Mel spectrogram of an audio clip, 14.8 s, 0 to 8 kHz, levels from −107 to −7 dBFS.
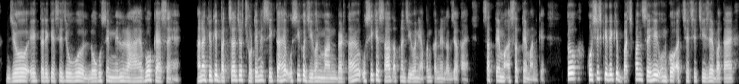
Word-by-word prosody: जो 130 +4 +1 0.2
एक 135 0 -2
तरीके 135 0 0
से 135 +3 -2
जो 135 +1 0
वो 135 +1 +2
लोगों 120 +3 -1
से 135 +2 -4
मिल 125 -1 -1
रहा 120 -3 0
है 120 - -2
वो 155 +6 +4
कैसे 120 -1 0
हैं? 95 -6 -7 0.4
है - - +5
ना? 165 - +6
क्योंकि 160 +1 +3
बच्चा 145 +5 +2
जो 165 +1 +1
छोटे 145 -3 -1
में 155 +2 0
सीखता 140 0 0
है, 160 +4 +3
उसी 140 +3 -2
को 165 0 +3
जीवन 125 -2 -1
मान 115 0 0
बैठता 115 +2 -1
है, 160 +3 +2
उसी 150 +1 -1
के 170 -1 +2
साथ 140 -3 +1
अपना 135 +1 -3
जीवन 120 -1 -2
यापन 125 +5 -6
करने 115 -3 -6
लग 95 -1 -8
जाता 100 -3 -5
है, 90 - -10 0.4
सत्य 145 - 0
मा 135 -3 0
सत्य 125 - -2
मान 90 -4 -5
के। - - -11 0.5
तो 200 +1 +8 0.3
कोशिश 175 +5 +2
कि 190 - +4
देखिए 180 +2 +3
बचपन 180 +8 0
से 155 - +4
ही 170 +3 +5
उनको 140 0 +1
अच्छी-अच्छी 135 -1 -3
चीज़ें 130 +1 -1
बताएँ। 115 +1 0
130 Hz, 225 wpm, -21 LUFS, 120-150 Hz, 0.5 s, तो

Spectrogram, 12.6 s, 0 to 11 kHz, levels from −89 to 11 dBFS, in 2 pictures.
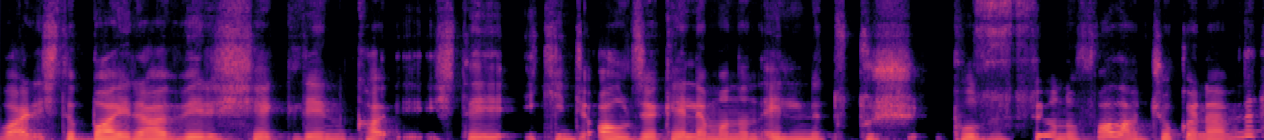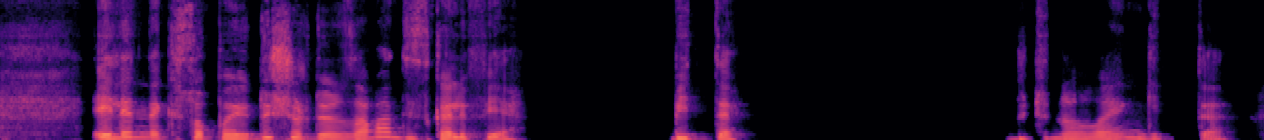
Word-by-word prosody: var, 160 - +5
işte, 180 -3 -3
bayrağı 190 0 +6
veriş 190 +1 +1
şeklin, 195 0 -2
ka, - - 0
işte, 170 -4 -4
2. 180 +1 -4
alacak 190 +4 +2
elemanın 195 0 0
elini 175 +2 -2
tutuş 200 0 -3 0.2
pozisyonu 195 +1 -3
falan 200 +1 +2
çok 250 +5 -4
önemli. 225 - 0 0.5
Elindeki 285 +3 +4
sopayı 255 -4 +1
düşürdüğün 255 -7 +2
zaman 255 +9 +1
diskalifiye. 165 - +1 0.8
Bitti. 210 -11 +1 1.3
Bütün 205 +5 -8
olayın 220 +5 -2
gitti 195 0 -9
200 Hz, 120 wpm, -26 LUFS, 185-230 Hz, 1.3 s, bayrağı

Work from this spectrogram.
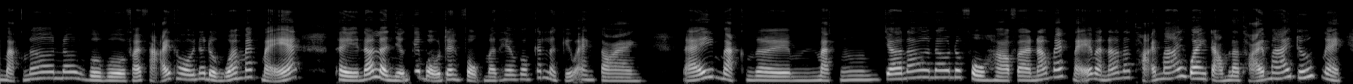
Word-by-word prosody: mặc 185 -6 -3
nó 280 +5 -3
nó 290 0 -3
vừa 195 -6 -1
vừa, 175 -1 +3
phải 175 +1 +2
phải 200 - -1
thôi, 230 -4 +1
nó 265 - -2
đừng 195 -5 +1
quá 250 - +4
mát 335 +4 -3
mẻ, - - +3 0.4
thì 190 -4 +6
đó 235 +9 +4
là 320 - +7
những 185 -3 0
cái 315 - -1
bộ 165 - +4
trang 225 +5 -1
phục - - +1
mà 180 -1 -2
theo 225 0 -3
phong 230 -1 -4
cách 310 +6 -8
là, 250 -7 -4
kiểu, 175 +1 -4
an 215 -3 -5
toàn. 170 -2 -3 0.4
Đấy, 285 - +3
mặc 260 -8 0
rồi 190 -2 +2 0.3
mặc 180 -2 +1 0.5
cho 250 +1 +4
nó 320 +4 -3
nó 325 0 -2
nó 330 0 0
phù 200 - +5
hợp 185 -2 -1
và 195 -1 +3
nó 215 +6 0
mát 345 +6 0
mẻ 240 - +1
và 245 - +2
nó 230 +5 -2
nó 310 +3 -6
thoải - - -2
mái, 270 +8 -1
quan 270 -1 +4
trọng 165 -3 -2
là 195 -1 0
thoải 195 - 0
mái 275 +6 -1
trước 345 +5 0
nè, 235 -10 0
230 Hz, 245 wpm, -23 LUFS, 185-280 Hz, 0.5 s, là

